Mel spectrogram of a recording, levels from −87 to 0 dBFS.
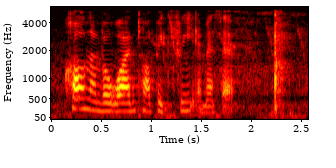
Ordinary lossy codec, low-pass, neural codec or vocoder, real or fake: none; 5.4 kHz; codec, 16 kHz, 16 kbps, FunCodec, trained on Chinese and English, 50 frames a second; fake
